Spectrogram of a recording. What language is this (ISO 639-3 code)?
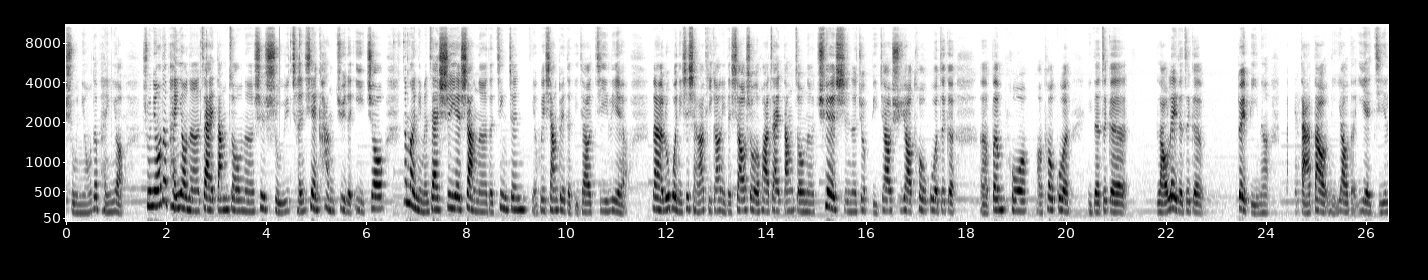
zho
